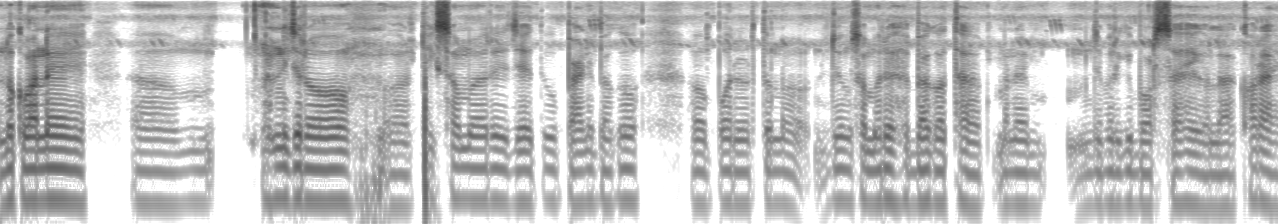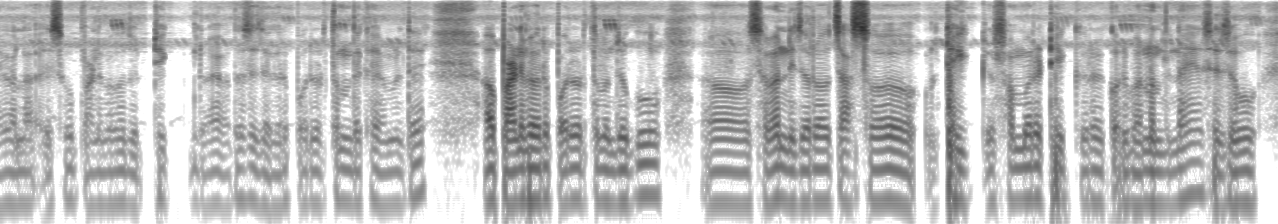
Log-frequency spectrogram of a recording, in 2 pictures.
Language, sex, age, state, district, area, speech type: Odia, male, 30-45, Odisha, Ganjam, urban, spontaneous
